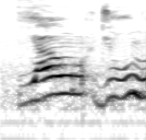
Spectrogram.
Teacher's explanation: Ra ini mati tuan-puan. Huruf sebelumnya baris atas kena baca tebal. Yaw, bukan yar.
